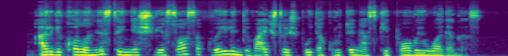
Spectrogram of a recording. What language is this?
Lithuanian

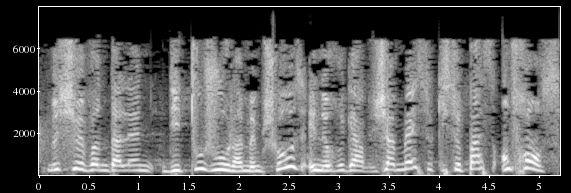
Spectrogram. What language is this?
French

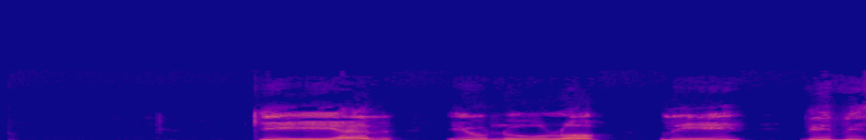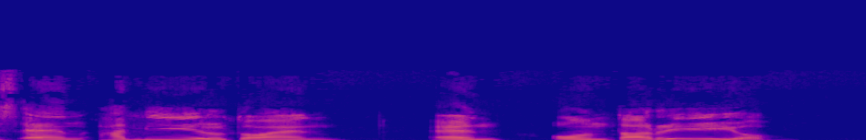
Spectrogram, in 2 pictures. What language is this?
Esperanto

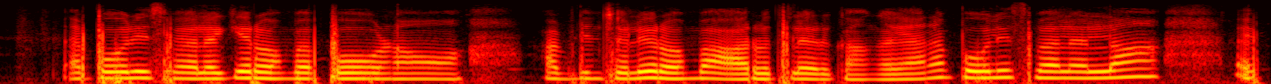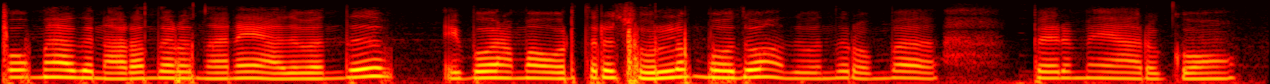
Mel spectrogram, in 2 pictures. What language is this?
Tamil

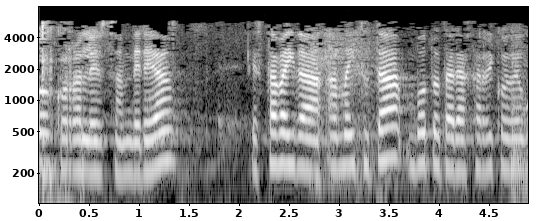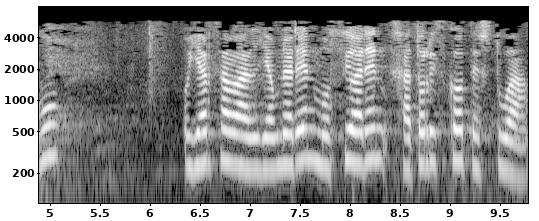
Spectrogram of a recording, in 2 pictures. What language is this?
Basque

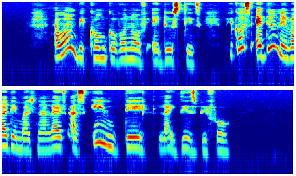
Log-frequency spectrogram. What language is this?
Nigerian Pidgin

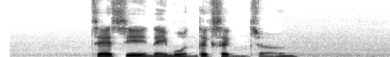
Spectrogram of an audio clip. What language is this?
Cantonese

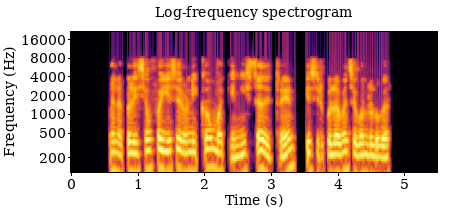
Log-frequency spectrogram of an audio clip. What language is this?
Spanish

